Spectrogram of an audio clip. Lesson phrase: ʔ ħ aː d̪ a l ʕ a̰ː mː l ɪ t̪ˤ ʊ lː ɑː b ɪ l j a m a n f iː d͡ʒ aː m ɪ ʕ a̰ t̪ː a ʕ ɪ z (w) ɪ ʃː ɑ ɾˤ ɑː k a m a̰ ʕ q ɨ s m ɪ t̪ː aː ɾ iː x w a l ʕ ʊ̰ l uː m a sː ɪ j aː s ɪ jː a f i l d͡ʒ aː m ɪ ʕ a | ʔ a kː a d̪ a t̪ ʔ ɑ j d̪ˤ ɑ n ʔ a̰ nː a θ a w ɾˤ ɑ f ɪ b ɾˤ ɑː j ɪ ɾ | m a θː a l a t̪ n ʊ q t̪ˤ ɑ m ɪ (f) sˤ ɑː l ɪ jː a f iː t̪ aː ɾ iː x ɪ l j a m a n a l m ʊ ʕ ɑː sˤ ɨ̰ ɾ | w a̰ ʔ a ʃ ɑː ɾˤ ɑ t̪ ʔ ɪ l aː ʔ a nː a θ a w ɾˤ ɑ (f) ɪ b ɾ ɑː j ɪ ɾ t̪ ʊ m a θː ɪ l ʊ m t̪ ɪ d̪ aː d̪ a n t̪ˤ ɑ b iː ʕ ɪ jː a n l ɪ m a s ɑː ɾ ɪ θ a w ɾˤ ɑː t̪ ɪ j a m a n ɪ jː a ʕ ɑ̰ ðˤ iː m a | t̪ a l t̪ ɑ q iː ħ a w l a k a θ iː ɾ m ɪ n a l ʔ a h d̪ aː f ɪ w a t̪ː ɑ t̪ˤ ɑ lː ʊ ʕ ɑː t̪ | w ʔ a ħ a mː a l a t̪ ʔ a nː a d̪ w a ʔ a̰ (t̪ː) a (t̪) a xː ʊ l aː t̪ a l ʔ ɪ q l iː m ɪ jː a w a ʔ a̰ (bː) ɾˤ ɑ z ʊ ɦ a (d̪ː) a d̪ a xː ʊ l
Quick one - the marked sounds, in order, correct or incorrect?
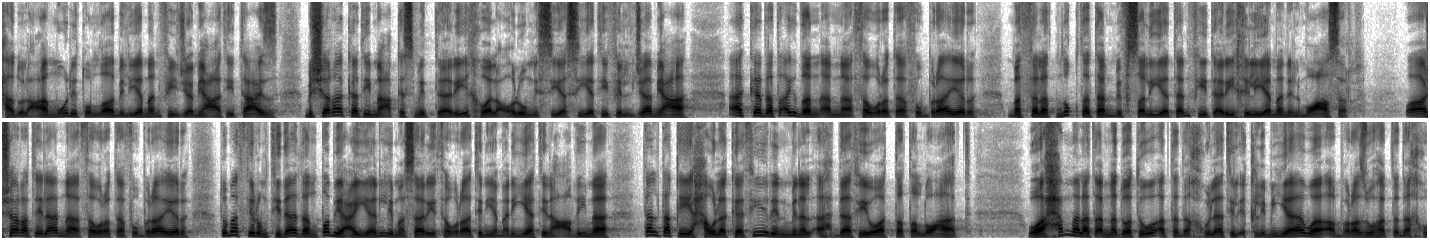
incorrect: b, correct, correct, correct, incorrect: d̪, incorrect: b, incorrect: t̪ː

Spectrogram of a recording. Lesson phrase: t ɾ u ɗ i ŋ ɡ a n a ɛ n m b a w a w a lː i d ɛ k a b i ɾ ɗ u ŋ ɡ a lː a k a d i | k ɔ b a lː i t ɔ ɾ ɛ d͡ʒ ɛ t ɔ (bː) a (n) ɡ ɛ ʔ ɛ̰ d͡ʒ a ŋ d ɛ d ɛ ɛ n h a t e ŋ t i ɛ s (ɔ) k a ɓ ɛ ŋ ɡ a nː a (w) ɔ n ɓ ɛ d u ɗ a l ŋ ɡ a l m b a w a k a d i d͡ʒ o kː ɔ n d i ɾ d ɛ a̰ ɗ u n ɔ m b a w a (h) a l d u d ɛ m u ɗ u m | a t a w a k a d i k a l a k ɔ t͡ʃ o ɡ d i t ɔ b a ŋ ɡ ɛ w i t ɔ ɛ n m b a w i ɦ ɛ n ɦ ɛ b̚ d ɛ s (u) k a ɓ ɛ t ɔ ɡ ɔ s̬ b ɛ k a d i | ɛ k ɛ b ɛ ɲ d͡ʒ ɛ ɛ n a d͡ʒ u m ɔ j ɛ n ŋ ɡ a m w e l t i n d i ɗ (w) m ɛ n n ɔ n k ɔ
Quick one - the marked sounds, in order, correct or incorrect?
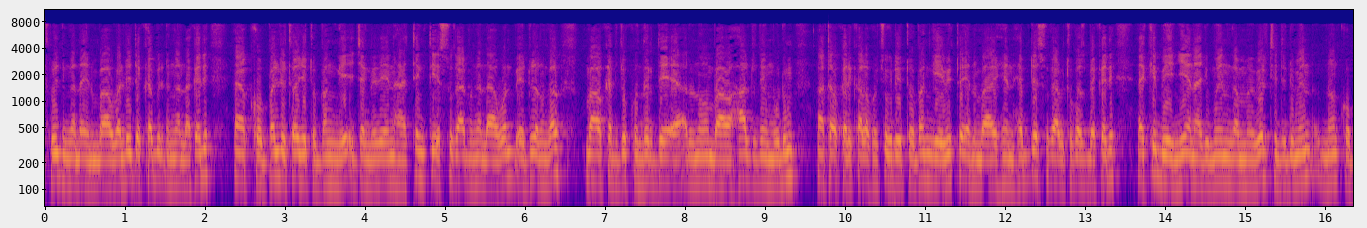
incorrect: b, incorrect: ŋ, incorrect: u, correct, correct, correct, incorrect: u

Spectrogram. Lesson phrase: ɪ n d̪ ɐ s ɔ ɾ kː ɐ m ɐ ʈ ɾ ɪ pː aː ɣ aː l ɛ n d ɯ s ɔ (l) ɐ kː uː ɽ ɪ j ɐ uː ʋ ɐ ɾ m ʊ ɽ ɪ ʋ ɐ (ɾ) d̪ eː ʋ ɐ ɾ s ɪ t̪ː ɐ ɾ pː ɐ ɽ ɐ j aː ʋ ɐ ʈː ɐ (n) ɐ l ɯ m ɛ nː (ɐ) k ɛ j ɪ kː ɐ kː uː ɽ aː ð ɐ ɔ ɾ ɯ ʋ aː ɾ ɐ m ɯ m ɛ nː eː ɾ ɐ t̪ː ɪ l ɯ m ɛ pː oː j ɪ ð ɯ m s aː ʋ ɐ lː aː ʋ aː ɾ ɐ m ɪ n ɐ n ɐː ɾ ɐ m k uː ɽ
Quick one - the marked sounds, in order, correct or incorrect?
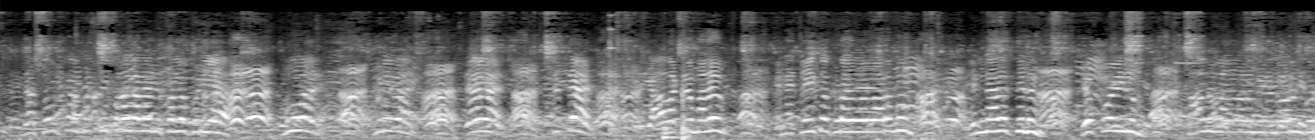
incorrect: lː, correct, incorrect: m, correct

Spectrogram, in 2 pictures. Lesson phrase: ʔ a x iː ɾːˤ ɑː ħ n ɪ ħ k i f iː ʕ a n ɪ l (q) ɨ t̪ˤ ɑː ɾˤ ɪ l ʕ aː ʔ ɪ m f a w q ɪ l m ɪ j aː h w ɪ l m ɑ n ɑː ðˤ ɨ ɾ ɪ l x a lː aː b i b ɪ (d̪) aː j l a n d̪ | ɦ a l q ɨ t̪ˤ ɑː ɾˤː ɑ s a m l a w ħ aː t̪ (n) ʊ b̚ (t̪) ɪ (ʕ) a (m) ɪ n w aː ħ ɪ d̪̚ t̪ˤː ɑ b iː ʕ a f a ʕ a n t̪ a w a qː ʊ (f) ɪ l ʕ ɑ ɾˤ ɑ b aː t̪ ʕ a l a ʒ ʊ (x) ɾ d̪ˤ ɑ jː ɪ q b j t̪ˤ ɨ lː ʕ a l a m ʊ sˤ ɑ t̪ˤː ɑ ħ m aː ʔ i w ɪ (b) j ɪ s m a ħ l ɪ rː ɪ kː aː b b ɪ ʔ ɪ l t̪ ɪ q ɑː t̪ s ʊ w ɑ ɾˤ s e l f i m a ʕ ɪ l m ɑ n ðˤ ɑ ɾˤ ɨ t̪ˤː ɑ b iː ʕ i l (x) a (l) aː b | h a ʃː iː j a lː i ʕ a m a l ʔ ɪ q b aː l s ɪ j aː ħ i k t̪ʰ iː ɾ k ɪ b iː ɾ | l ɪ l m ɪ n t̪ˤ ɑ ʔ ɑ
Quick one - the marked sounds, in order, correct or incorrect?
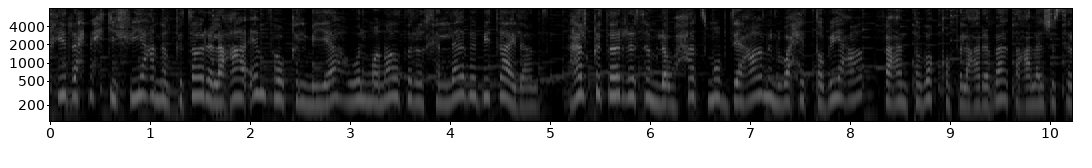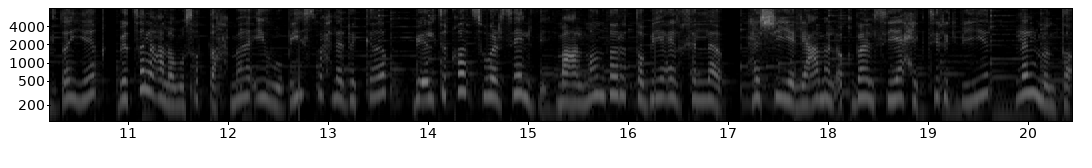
correct, incorrect: t̪, incorrect: m, incorrect: d̪, correct, correct, correct, incorrect: s, correct, correct, incorrect: lː

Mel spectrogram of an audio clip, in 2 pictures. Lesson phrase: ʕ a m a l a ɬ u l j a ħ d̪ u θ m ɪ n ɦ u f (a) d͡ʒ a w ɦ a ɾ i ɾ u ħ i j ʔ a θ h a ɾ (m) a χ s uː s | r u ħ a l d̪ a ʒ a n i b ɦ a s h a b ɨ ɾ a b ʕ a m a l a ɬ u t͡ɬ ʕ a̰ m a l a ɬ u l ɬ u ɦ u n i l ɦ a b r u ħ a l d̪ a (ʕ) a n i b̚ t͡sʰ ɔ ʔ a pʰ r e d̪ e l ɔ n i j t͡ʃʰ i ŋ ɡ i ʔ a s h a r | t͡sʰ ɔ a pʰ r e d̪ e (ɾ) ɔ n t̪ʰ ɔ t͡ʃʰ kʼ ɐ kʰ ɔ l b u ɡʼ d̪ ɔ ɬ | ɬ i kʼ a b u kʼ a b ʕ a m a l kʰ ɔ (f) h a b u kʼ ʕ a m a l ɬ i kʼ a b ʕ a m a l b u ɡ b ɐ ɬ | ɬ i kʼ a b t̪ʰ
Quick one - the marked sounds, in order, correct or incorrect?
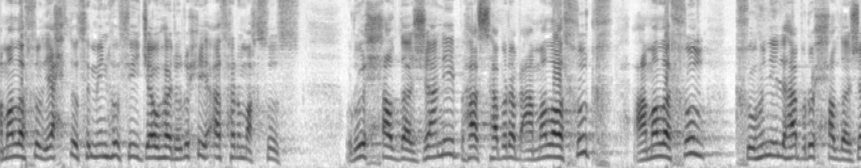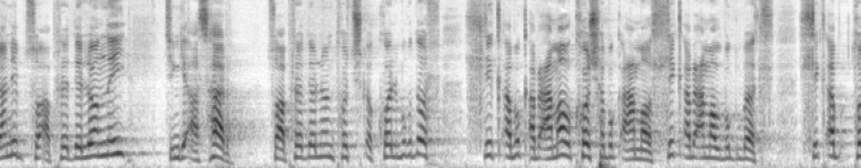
incorrect: i, correct, incorrect: ʒ, incorrect: l, incorrect: ʃ

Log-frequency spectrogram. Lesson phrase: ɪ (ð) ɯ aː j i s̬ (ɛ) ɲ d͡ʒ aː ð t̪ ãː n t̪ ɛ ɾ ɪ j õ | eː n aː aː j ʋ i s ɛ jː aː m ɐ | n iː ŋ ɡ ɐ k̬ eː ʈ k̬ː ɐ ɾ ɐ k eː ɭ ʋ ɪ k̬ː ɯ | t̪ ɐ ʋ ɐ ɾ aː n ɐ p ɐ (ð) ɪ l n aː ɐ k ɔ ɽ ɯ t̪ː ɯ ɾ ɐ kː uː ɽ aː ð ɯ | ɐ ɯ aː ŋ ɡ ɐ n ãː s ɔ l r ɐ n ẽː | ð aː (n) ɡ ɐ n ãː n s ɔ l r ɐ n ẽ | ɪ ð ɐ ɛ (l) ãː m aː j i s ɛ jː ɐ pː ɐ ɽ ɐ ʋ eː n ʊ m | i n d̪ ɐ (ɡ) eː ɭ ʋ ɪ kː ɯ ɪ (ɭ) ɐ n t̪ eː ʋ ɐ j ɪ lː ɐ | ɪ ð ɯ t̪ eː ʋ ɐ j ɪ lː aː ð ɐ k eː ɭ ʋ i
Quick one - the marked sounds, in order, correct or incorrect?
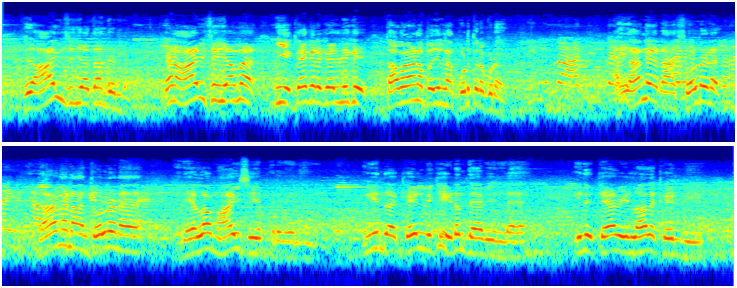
correct, correct, correct, incorrect: ŋ, incorrect: lː, incorrect: k, incorrect: ɽ

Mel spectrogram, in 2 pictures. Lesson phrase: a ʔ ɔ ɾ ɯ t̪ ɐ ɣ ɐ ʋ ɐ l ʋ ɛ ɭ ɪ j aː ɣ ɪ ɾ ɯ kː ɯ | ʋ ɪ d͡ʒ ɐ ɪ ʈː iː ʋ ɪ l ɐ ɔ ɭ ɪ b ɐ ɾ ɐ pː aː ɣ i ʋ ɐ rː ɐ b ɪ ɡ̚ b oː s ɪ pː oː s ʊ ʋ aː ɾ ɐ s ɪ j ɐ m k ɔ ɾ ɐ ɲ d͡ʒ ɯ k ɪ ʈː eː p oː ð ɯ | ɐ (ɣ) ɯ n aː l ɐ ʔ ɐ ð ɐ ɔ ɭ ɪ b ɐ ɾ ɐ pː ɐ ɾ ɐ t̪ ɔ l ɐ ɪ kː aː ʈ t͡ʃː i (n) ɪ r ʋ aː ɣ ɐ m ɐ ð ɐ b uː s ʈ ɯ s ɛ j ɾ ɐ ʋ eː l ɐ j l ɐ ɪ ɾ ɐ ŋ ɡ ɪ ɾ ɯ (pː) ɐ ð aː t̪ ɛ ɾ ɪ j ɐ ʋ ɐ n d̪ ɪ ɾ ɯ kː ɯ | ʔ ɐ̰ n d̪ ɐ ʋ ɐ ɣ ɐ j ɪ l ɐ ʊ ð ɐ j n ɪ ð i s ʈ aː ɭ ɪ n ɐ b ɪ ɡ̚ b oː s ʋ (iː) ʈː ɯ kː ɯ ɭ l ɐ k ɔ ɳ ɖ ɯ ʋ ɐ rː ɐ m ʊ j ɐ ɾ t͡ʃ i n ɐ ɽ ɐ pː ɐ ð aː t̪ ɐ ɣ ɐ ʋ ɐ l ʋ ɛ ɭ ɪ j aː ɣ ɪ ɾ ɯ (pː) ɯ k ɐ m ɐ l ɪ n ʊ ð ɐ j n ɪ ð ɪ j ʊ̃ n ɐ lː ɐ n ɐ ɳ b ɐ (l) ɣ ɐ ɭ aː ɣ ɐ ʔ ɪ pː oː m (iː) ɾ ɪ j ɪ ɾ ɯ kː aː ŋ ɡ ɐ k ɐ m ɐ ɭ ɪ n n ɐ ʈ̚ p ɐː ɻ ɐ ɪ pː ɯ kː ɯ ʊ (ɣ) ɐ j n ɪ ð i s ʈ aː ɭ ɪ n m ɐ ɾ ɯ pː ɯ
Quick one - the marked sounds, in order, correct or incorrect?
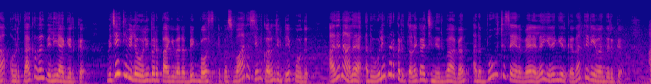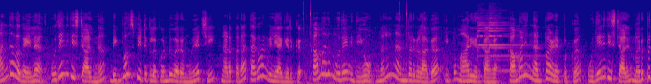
incorrect: ð, correct, incorrect: kː, correct, incorrect: kː, incorrect: ɾ, incorrect: aː, incorrect: ð

